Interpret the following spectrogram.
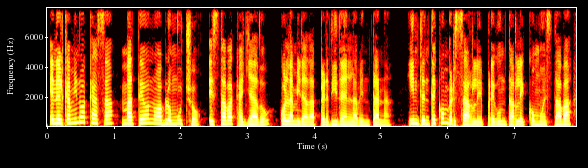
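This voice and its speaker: A woman reading a first-person family story in an even, measured way. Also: mid-range voice, clean tone, no room sound, studio quality. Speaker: narrator.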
